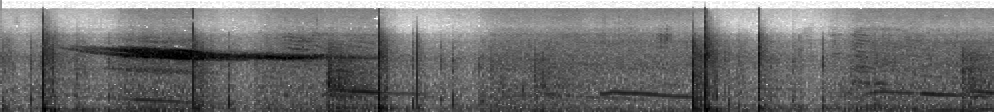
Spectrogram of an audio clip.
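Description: Fireworks shells bursting in sharp bangs: about half a second in, at two seconds, near four seconds, and a close pair around seven seconds. A high whistle runs through the first three seconds.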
